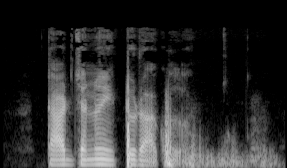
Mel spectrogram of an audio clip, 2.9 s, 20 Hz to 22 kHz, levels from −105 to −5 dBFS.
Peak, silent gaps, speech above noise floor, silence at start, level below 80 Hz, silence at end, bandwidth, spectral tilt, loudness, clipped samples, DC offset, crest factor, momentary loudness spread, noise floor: -4 dBFS; none; 20 dB; 0.5 s; -50 dBFS; 0.15 s; 11.5 kHz; -7.5 dB/octave; -28 LUFS; under 0.1%; under 0.1%; 26 dB; 19 LU; -48 dBFS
